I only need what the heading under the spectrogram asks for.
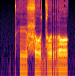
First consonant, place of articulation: labial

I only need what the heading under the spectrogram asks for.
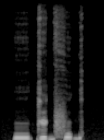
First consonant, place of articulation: velar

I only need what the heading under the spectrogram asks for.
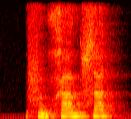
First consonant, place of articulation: labial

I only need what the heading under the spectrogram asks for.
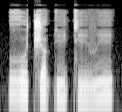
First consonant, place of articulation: velar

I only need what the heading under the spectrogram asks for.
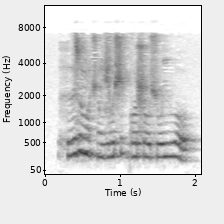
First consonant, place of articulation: glottal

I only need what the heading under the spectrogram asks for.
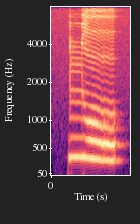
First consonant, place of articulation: palatal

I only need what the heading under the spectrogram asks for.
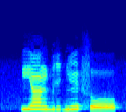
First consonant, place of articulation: palatal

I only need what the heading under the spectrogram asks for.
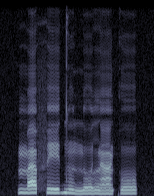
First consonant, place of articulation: labial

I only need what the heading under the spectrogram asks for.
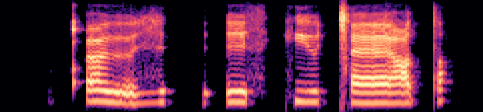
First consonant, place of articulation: uvular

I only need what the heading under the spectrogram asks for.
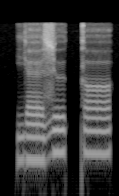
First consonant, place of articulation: palatal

